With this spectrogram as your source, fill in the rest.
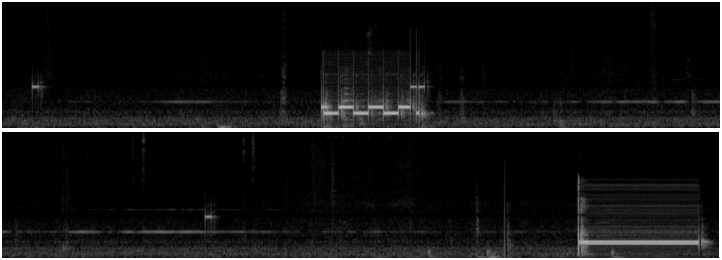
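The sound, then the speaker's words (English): Telephone being dialed: a quick burst of touch tones, then a long quiet stretch with a faint steady tone, and finally a loud steady tone near the end. “I'll go ahead and dial them.”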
